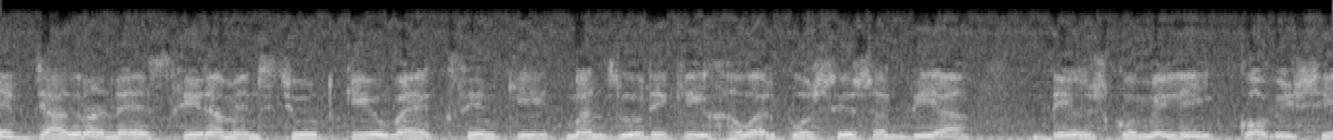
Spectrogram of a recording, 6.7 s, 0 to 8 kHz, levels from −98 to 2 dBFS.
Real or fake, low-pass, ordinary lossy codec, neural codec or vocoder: fake; 7.2 kHz; none; codec, 16 kHz, 16 kbps, FunCodec, trained on LibriTTS, 50 frames a second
